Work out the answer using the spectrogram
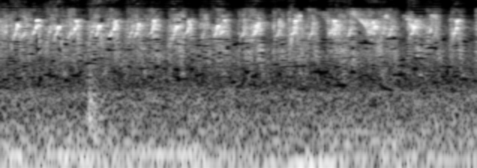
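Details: Begging Javan munia chick during straw feeding, uttering quick high tseep notes in a fast, fairly even series, about four each second.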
